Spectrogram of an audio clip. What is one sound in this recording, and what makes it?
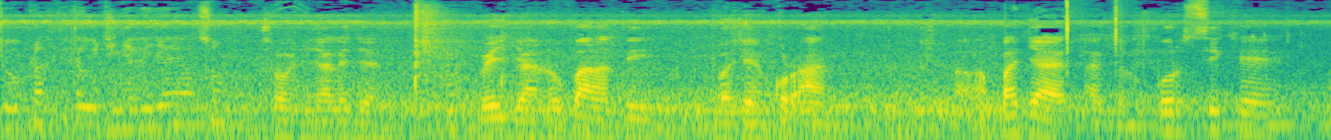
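A young man speaks close by in a low, hushed voice.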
